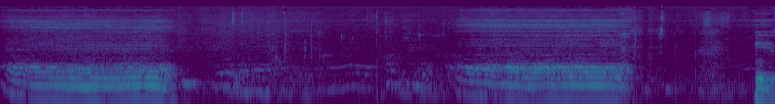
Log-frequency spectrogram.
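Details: Two long, loud, rumbling inhaled snores about five seconds apart, with quiet breathing between them, during sleep; snoring.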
